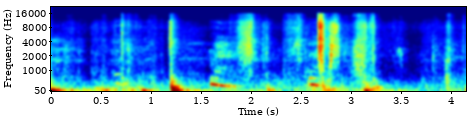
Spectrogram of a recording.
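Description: A few scattered thuds on carpeted stairs, the loudest about a second in, with brief children's voice sounds between them.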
